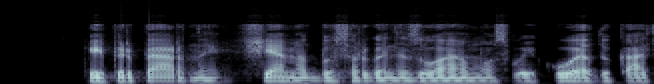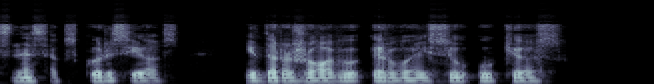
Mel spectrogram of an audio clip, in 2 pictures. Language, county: Lithuanian, Tauragė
